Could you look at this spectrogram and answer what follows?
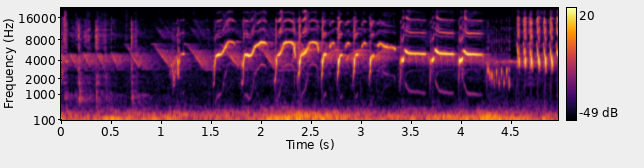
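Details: Canary song with distinctive notes, rising and falling whistled slides repeated rapidly, then a quick high rattling trill at the end, over a steady low background hum.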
